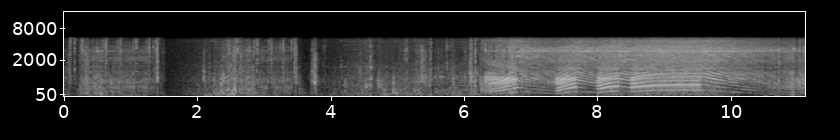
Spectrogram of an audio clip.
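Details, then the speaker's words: Ryobi 40cc chainsaw that had sat unused, after primer bulb and carburetor work, cold start: catches after a few pulls, revs rise and fall cleanly on throttle, settles to steady high buzz; idle maybe slightly low, perhaps needed more choke. "okay so cold cold start probably should have stayed on choke a little longer wow [Music] that's great that idol's maybe a little low"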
